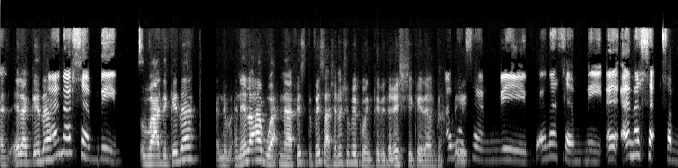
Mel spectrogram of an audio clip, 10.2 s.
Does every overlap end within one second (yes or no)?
yes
